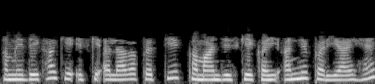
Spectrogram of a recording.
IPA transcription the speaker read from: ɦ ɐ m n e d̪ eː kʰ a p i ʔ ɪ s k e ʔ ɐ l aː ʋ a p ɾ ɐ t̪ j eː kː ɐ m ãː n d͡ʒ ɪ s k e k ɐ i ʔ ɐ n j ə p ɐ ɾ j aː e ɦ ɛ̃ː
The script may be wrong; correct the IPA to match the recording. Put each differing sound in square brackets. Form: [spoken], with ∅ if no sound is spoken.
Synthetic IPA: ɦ ɐ m n e d̪ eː kʰ a [k] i ʔ ɪ s k e ʔ ɐ l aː ʋ a p ɾ ɐ t̪ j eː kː ɐ m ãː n d͡ʒ ɪ s k e k ɐ i ʔ ɐ n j ə p ɐ ɾ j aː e ɦ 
